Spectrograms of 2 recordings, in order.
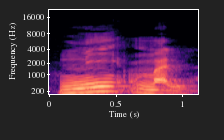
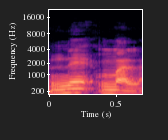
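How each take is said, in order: First: The first vowel sounds like 'i' with a glottal break. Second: The first vowel sounds like 'e' with a 'k'. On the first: The speaker calls it right. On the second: The speaker calls it wrong.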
